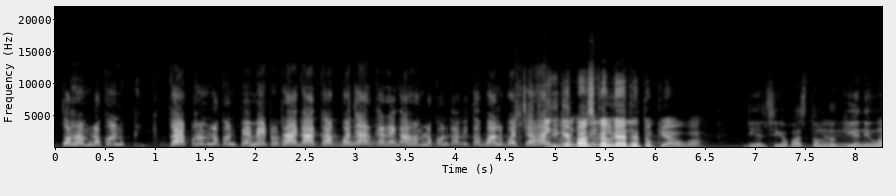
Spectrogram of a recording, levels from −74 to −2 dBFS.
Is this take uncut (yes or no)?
no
